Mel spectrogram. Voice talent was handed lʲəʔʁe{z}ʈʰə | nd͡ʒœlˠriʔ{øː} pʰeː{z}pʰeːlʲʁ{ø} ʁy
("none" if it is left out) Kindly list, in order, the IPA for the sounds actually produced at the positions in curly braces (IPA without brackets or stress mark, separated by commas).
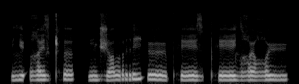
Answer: z, øː, z, ø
